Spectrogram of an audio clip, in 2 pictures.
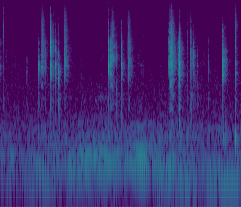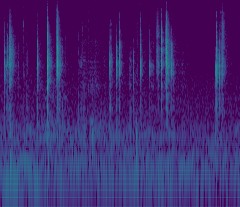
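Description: Long nails tap along the edges and forehead of a glossy, hollow plastic LED face mask. The result is quick, bright plastic clicks in irregular clusters, each dying away almost instantly over a quiet background.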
